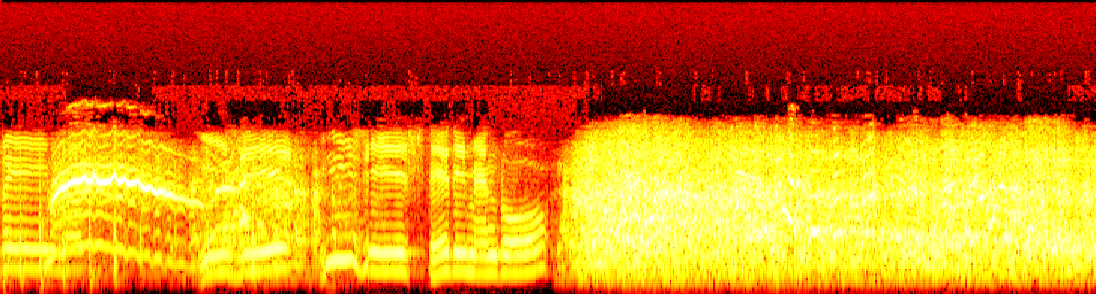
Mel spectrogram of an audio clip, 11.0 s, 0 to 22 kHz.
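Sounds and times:
horse whinnying: 0:00.5 - 0:02.0
laughter: 0:00.5 - 0:03.6, 0:05.6 - 0:10.9
speech: 0:02.0 - 0:10.9.

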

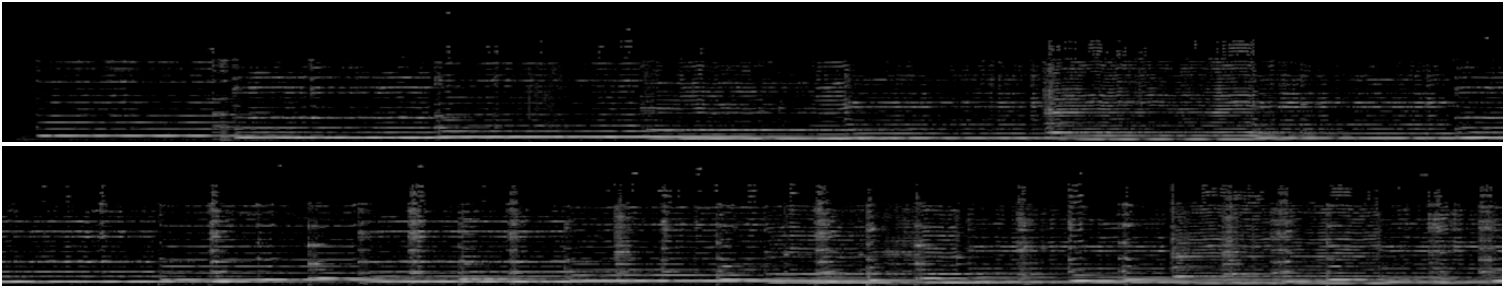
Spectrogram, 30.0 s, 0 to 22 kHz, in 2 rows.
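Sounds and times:
glass harmonica played with both hands: 0:00.4 - 0:29.9.

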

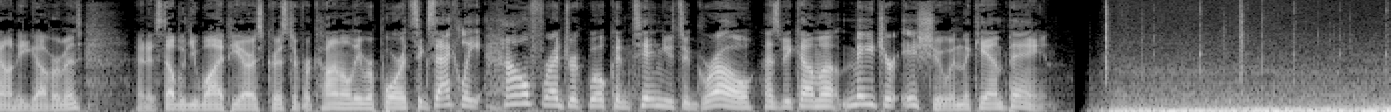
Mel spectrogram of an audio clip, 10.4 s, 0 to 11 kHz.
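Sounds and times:
speech: 0:00.0 - 0:08.4
car engine and road noise on a two-lane country road: 0:08.2 - 0:10.4.

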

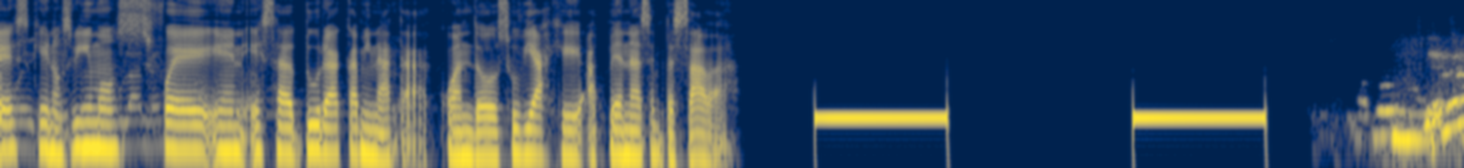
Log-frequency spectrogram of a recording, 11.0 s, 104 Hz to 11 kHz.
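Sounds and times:
speech: 0:00.0 - 0:05.6, 0:10.3 - 0:10.9
WhatsApp video call ringing tone: 0:06.1 - 0:07.2, 0:08.5 - 0:09.6.

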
